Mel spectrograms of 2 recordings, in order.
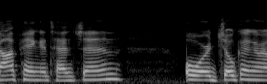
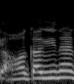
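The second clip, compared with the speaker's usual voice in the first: put-on Swedish-Moroccan accent; 6 semitones higher than usual. Retelling what a co-writer said in the studio, imitating a crazy accent. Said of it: "He's got a crazy accent".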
